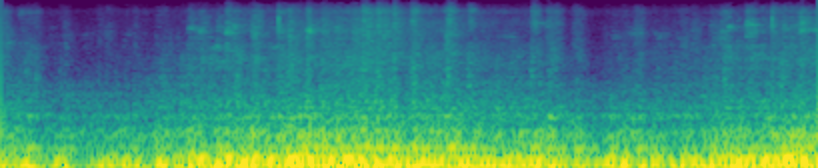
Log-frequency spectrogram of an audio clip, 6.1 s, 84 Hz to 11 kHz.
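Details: 1994 Dodge Ram 5.9L V8 with codes 37 and 51, rough idle and backfiring: uneven lumpy idle rumble, caused by a failing crankshaft position sensor; replacing it restored normal running.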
